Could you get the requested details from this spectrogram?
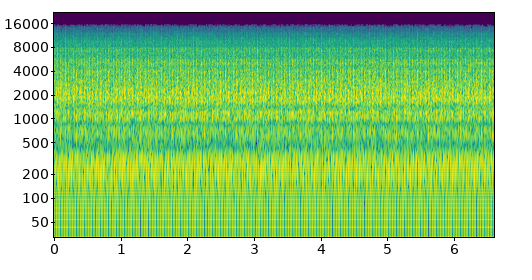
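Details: Citroën C4 Grand Picasso 2.0 BlueHDi 150 diesel after head gasket repair and engine refit, idling in Park at 60°C oil temperature during the gearbox oil change: steady, even clatter with no misses, knocks or surges. Healthy.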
